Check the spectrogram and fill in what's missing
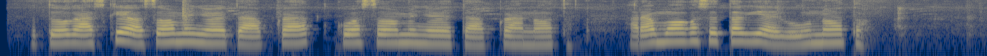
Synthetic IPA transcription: o˨to˨ka˨skɛ˦ɔ˨sɔ˦me˦ɲɔ˦e˨taː˨p̚ka˦t̚ko˦ɔ˦sɔ˦me˦ɲɔ˧e˨ta˨p̚ka˦nɔ˦tɔ˨n | a˨ɾa˦mɔ˦kɔ˦se˦ta˦kja˨jko˨u˦nɔ˦tɔ˨

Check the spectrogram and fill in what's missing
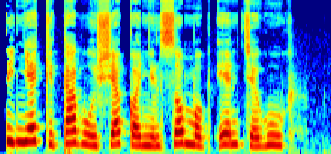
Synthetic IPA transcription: ti˦ɲe˦kːi˨ta˦bu˨ʃɛ˦kːɔ˨ɲi˨lso˦mo˨ke˦nt͡ʃe˨ɡu˦k

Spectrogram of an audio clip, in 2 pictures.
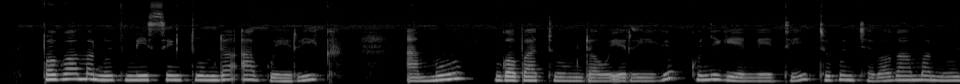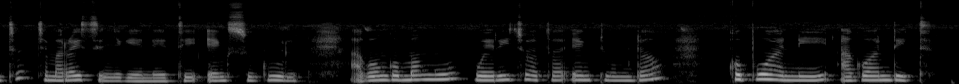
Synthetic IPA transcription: pɔ˦kɔ˦ma˦nutmi˦si˦ŋtu˦mdɔ˦ʔabwe˨ɾi˦k | a˨mu˦ | ŋɡo˨ba˨tu˨mdɔ˨we˨ɾikku˦ɲi˦ɡe˨ne˨tʰi˨tu˦ku˦nt͡ʃe˨bɔɣa˦mɔ˦nutt͡ʃe˦ma˨ɾɔ˦i˦si˨ɲi˨ɡe˨ne˨tʰi˨e˦ŋsuɡu˦la̰˨ɣo˦ŋɡo˦mɔ˦ŋu˦we˨ɾi˦t͡ʃɔ˦tʰɔʔe˦ŋtumdɔ˦ | ko˦pwɔ˦nia˨kɔ˦ndi˦t

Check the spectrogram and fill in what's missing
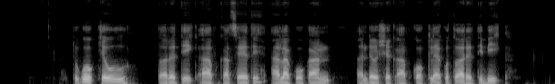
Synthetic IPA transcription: tu˦ɡu˦k̚t͡ʃe˦wu˦ | tɔ˨ɾe˨ti˦ka˨p̚ka˨sɛ˨tɪ˦a˨la˨ku˨kan | a̰˨ndɛ˨wʃɛ˨ka̰˨p̚kɔ˨klɛ˦˨ku˦tɔ˦ɾɛ˨ti˦bi˦k

